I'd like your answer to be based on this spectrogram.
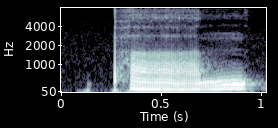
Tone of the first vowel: low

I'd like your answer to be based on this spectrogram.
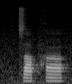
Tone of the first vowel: high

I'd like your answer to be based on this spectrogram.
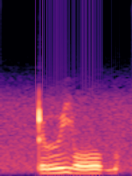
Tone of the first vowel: rising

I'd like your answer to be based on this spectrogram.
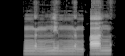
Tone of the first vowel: low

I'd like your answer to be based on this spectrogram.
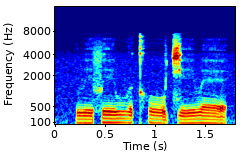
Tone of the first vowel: low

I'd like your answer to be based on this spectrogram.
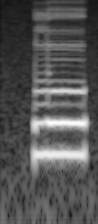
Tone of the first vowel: high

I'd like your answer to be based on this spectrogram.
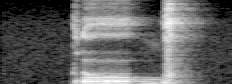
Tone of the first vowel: high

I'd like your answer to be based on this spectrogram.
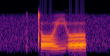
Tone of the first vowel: low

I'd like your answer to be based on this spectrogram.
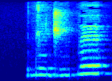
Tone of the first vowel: high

